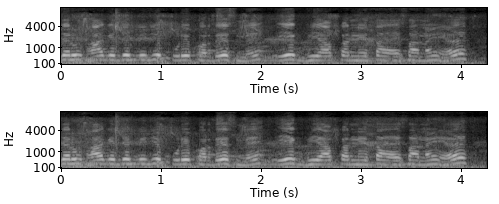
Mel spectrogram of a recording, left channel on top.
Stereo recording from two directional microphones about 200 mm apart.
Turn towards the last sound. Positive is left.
turn(degrees=-5)  # may be behind; listen again after turning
